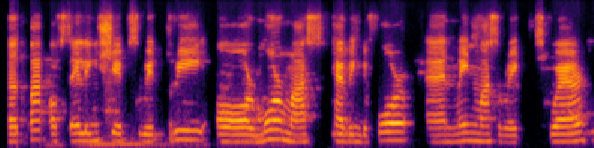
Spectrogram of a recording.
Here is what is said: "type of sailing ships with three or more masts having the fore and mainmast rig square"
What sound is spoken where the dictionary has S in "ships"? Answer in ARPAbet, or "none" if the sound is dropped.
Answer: S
